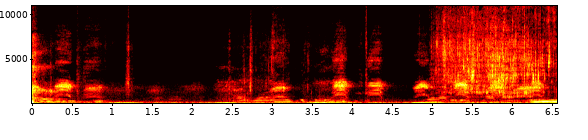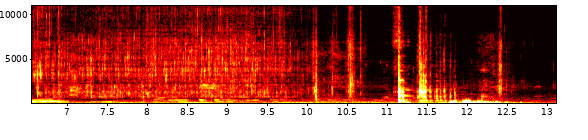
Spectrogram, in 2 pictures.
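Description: Water splashes and trickles steadily for several seconds onto a curry leaf plant while a person talks nearby and crows caw in the background.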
